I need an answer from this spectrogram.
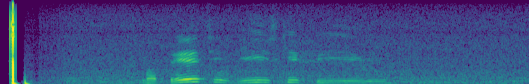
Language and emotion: Russian, neutral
